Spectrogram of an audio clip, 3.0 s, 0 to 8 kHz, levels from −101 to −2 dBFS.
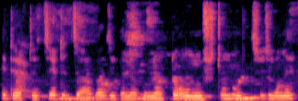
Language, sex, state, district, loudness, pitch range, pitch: Bengali, female, West Bengal, Paschim Medinipur, -23 LUFS, 230-250 Hz, 235 Hz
